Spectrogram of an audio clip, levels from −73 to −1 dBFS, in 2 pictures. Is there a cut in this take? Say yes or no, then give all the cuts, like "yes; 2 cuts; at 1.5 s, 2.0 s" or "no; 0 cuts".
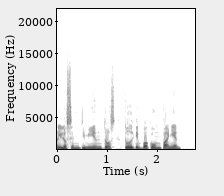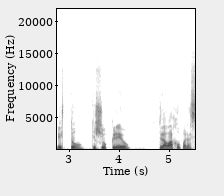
no; 0 cuts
